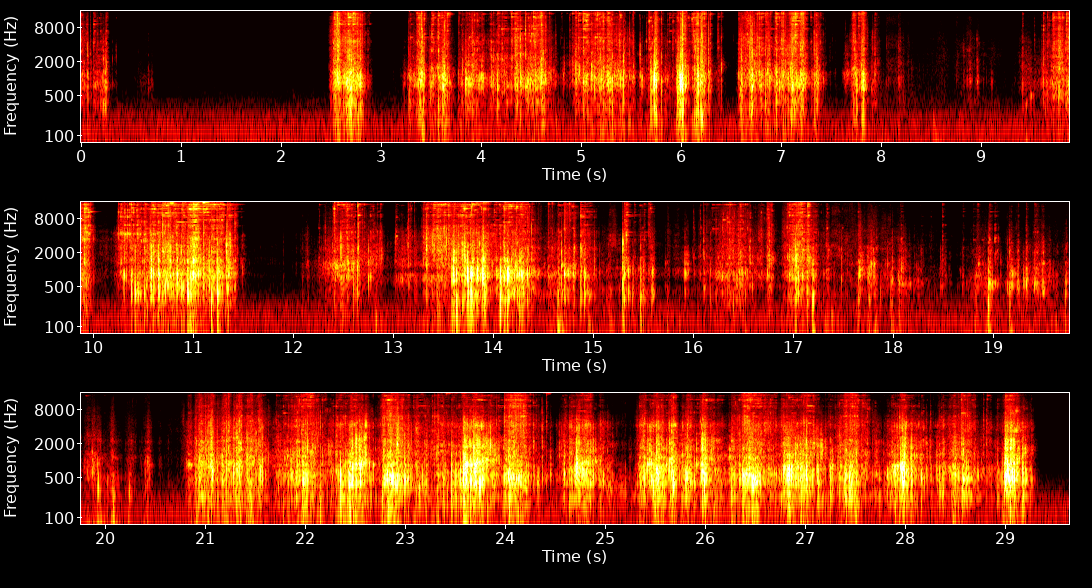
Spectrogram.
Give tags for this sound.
Creak; Foley; Little; Metal; Screw; Screwdriver; Squeak; Toolbox; Tools

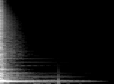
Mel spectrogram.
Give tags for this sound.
drum; drums; fat; funky; lo-fi; phat; stereo

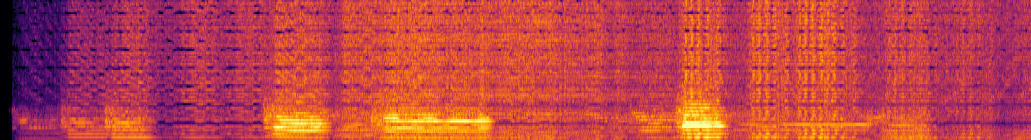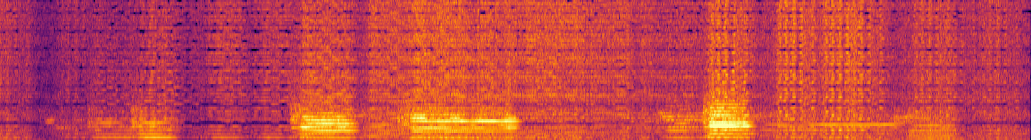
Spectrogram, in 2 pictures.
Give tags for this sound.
flute; echoes

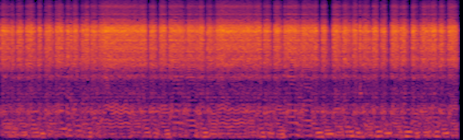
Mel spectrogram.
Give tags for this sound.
guitar; hardcore; metal; rythem; rythum

